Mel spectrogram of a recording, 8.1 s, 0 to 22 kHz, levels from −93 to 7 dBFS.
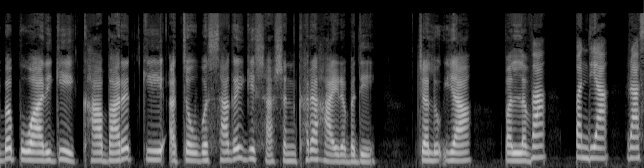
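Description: From 6.64 s to the end at 8.05 s, the speech jumps into a section at the wrong speed, running 1.39 times faster than the preceding audio. Pitch and pace rise together, so the voice turns hurried and high, roughly five semitones up. The likely cause is a segment played back against a mismatched clock. On a spectrogram, harmonics and formant bands step abruptly upward and spread wider apart at 6.64 s; in the waveform, syllables become visibly compressed in time.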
